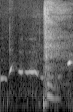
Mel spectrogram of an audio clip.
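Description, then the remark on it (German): A person whistles a short melodic phrase, clear, with gliding pitch, followed by a brief burst of breathy noise and a final high whistled note. “Nach solchen Beleidigungen werde ich auch Musik machen. Ich pfeife was jetzt.”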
